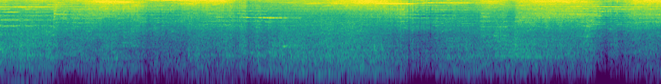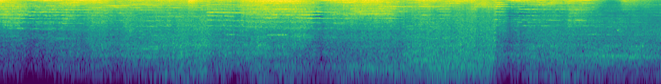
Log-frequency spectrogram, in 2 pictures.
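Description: Double-stack intermodal well cars rolling past close by: a steady rumble of steel wheels on rail with high-pitched wheel squeal flickering in and out. The sound eases near the end as the last car clears.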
